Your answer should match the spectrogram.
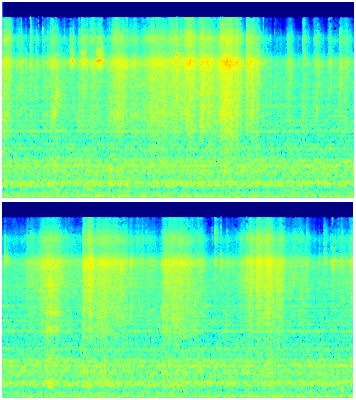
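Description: Tissue-paper stuffing rustling in bursts as it is handled and pulled out of a tote bag, over a steady low hum.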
